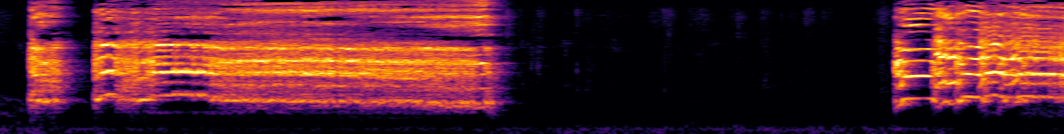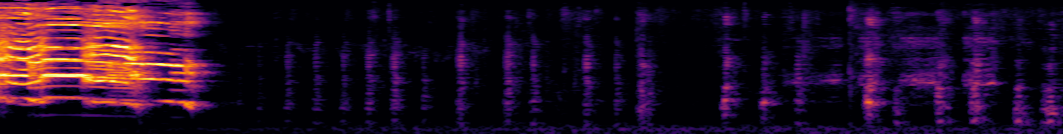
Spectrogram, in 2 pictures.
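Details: Backyard rooster crowing in a coop: two long, loud harmonic crows, each about two seconds, separated by quiet, followed by soft short clucks from hens and a low steady hum.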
